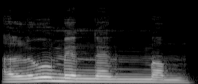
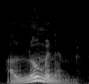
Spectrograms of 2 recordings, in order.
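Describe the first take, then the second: First: "Aluminum" drawn out loud with extra m's and n's; labored tongue-twister. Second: Said in the usual way. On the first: Shown as a demonstration. Struggling with a hated word, "Aluminum" slow and overstretched. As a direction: stumble slowly through "Aluminum", stretching the middle. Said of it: "I hate that word". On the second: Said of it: "Is that right?".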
